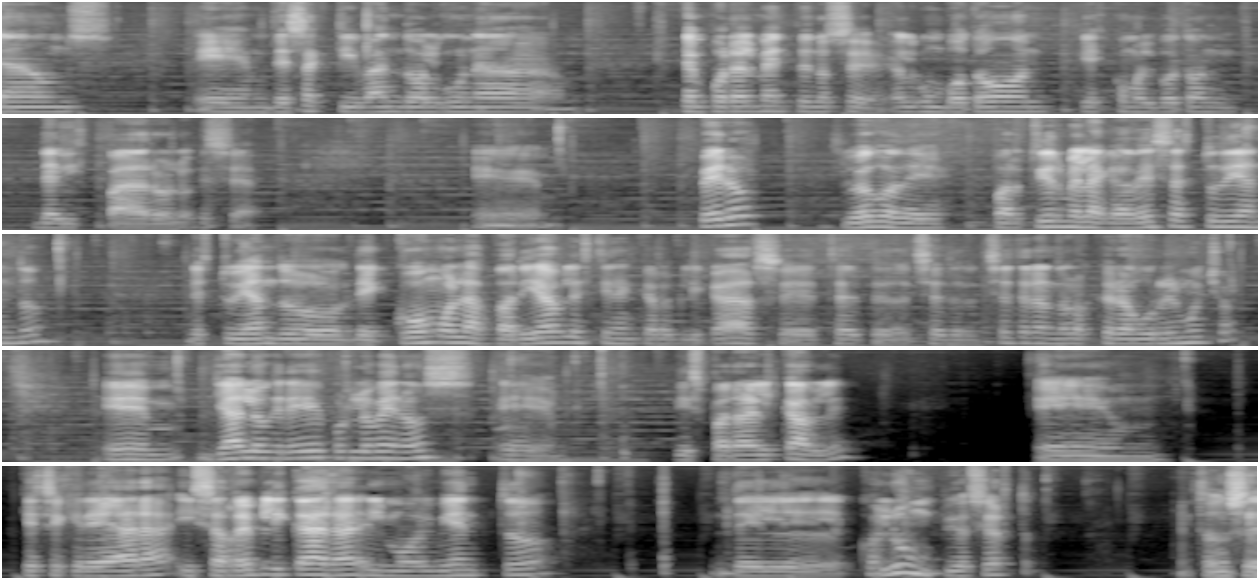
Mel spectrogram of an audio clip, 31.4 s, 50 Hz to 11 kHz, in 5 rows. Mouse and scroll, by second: 22.1-24.0 right drag, 30.3 right click, 30.5-31.3 right drag.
